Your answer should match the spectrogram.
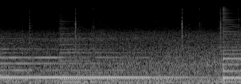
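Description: Background music on acoustic guitar: a strummed chord rings on and slowly fades.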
